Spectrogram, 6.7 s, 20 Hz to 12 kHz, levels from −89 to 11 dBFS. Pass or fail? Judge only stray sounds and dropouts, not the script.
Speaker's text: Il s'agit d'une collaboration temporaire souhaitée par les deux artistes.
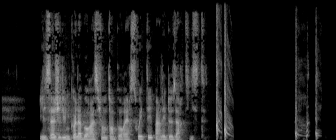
fail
